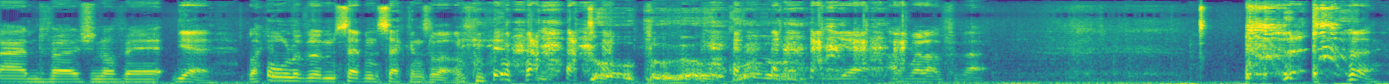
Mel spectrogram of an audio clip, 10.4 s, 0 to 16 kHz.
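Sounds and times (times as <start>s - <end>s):
speech: 0.0s - 8.2s, 9.6s - 10.4s
laughter: 3.4s - 7.0s
harsh coughs: 4.4s - 6.1s, 9.4s - 10.4s.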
